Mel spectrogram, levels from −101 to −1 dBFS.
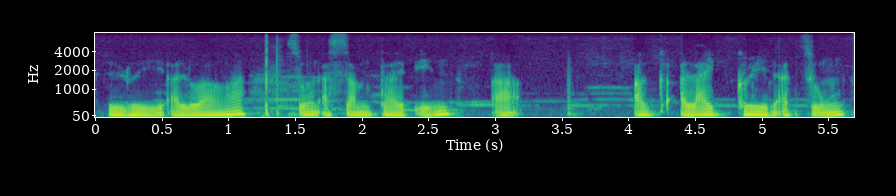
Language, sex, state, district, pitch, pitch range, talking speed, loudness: Mizo, male, Mizoram, Aizawl, 95 Hz, 90-105 Hz, 160 wpm, -15 LUFS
